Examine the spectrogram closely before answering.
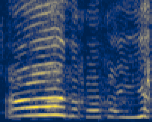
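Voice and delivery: high, drawn-out happy whimper; mock tearful wail. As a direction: wail as if moved to tears by a play. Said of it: "Naiiyak ako sa Lolo connection". (kunwaring naiiyak sa tuwa)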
